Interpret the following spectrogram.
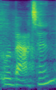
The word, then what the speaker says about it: Rabatin: enjoy this week's guest is the wonderful page we're batting which i always do this that is the correct pronunciation of your last name right paige yes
